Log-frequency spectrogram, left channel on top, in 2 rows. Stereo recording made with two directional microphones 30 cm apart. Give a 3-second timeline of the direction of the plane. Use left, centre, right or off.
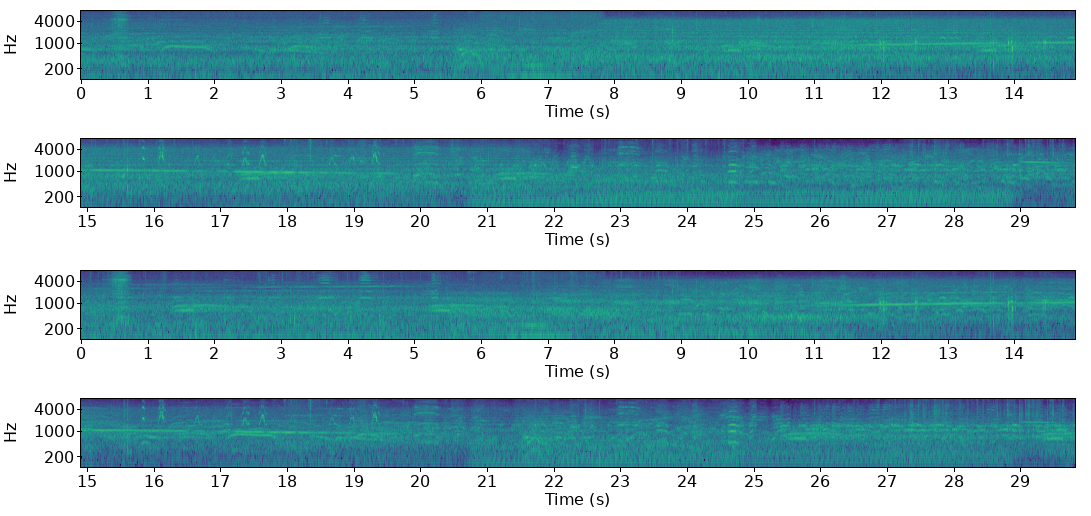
right, right, right, right, centre, centre, left, left, left, left.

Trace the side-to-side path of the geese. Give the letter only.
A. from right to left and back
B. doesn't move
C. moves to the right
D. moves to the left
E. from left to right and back
A.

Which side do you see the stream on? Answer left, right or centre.
left.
